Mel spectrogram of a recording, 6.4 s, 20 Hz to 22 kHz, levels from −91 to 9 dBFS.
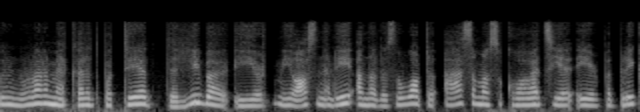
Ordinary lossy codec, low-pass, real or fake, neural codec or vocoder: Opus, 64 kbps; 10.8 kHz; fake; codec, 16 kHz in and 24 kHz out, 0.4 kbps, LongCat-Audio-Codec, fine tuned four codebook decoder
